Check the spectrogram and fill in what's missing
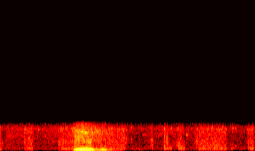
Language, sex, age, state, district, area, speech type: Santali, male, 45-60, West Bengal, Birbhum, rural, conversation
